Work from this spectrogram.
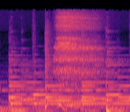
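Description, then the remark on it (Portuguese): A long, deep breath drawn in through the nose, lasting about a second, heard clearly over steady, soft background music with no talking. “Respire”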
